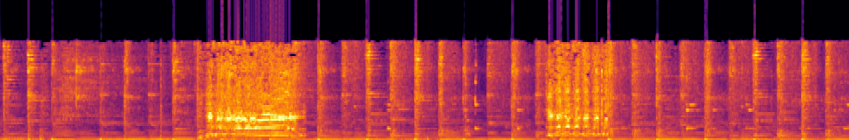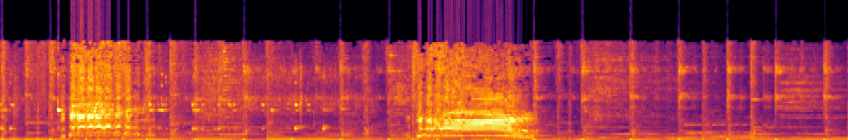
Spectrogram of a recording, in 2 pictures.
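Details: Four drawn-out goat bleats spaced a few seconds apart, each quavering and sliding downward, with rhythmic music playing throughout.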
